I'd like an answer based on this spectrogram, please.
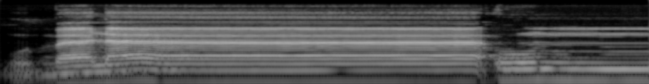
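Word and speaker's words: بلاء من: Bala ummi, jadi dimasukkan. Jadi dimasukkan dengan dengung itu artinya apa ya? Jangan sampai dibaca jelas. Kalau dibaca jelas bala unmi, ya secara tertulis memang unmi gitu.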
